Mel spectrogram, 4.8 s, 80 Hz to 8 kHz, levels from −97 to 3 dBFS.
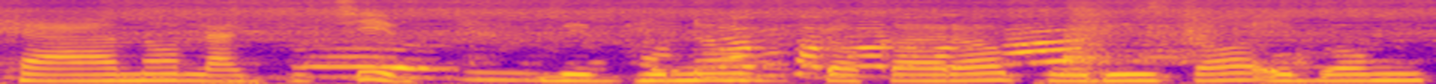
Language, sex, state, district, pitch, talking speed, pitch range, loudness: Odia, female, Odisha, Khordha, 220 Hz, 90 wpm, 215-230 Hz, -14 LUFS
